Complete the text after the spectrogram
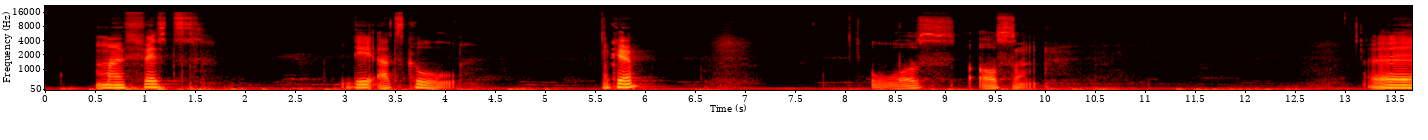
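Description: A man speaks calmly and close into a microphone, in short phrases.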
